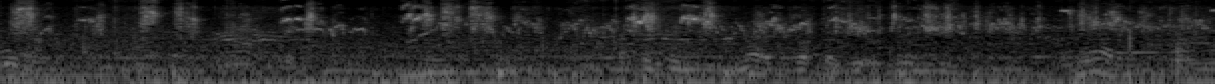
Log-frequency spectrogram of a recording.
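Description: Many birds chirping and squawking at once, quick overlapping high calls with no pause, with a low rumble joining in about four seconds in.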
